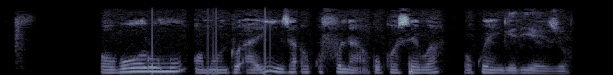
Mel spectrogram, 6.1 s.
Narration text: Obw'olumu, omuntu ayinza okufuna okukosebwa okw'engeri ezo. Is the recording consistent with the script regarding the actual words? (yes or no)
yes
